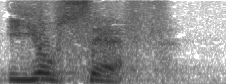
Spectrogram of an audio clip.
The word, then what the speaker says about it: Yosef: He had given it to Yosef, Jewish pronunciation of Joseph. That's my name, pretty cool. Yosef.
